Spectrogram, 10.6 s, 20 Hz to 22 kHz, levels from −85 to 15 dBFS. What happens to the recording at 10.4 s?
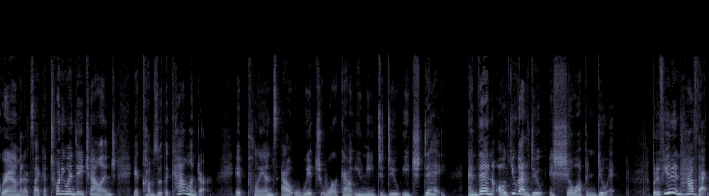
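Nothing goes wrong at 10.4 s; the speech there plays through intact, with no dropout, click, distortion or other fault.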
